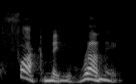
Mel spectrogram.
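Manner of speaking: normal talking voice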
